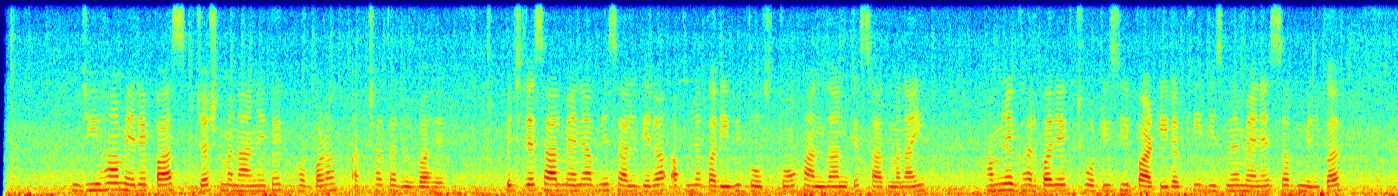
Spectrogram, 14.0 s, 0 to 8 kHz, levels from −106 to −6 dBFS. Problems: constant background noise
